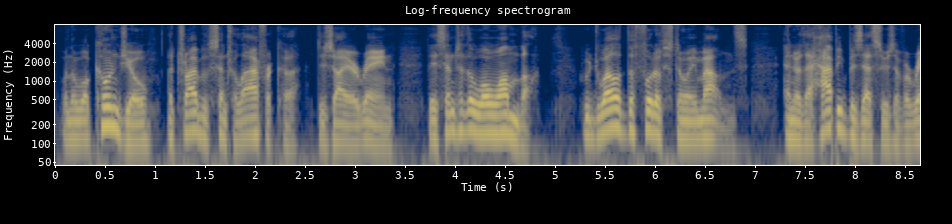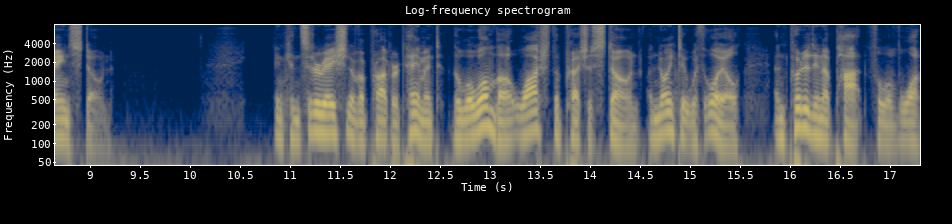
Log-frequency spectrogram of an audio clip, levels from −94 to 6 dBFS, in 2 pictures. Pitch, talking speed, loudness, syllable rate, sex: 115 Hz, 200 wpm, -21 LUFS, 6.2 syllables/s, male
